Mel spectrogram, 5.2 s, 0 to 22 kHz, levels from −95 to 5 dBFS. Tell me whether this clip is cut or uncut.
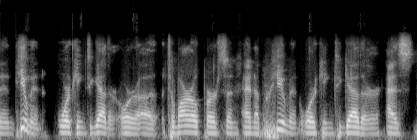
uncut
